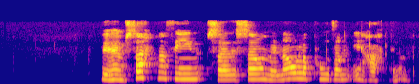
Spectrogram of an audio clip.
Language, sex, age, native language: Icelandic, female, 40-49, Icelandic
